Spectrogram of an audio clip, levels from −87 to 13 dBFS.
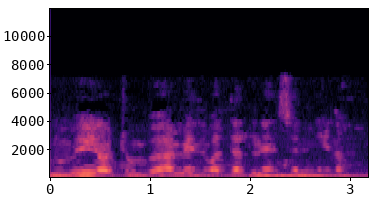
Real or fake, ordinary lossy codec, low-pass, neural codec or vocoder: real; AAC, 64 kbps; 7.2 kHz; none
